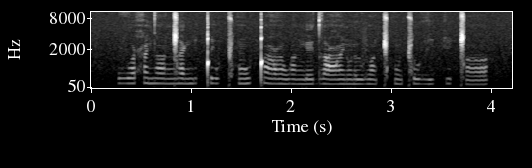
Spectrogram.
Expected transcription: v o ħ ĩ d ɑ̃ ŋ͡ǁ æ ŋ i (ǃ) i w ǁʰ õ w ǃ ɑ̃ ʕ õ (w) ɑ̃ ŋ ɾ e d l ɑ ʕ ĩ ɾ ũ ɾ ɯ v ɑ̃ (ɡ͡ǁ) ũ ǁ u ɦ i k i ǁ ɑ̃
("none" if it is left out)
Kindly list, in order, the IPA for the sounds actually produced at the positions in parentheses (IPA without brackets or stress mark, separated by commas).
ǃ, w, ǁʰ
